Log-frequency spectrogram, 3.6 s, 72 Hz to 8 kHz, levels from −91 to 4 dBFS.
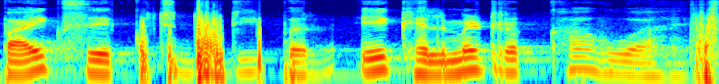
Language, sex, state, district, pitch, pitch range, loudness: Hindi, male, Uttar Pradesh, Lucknow, 135 Hz, 125-155 Hz, -19 LUFS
